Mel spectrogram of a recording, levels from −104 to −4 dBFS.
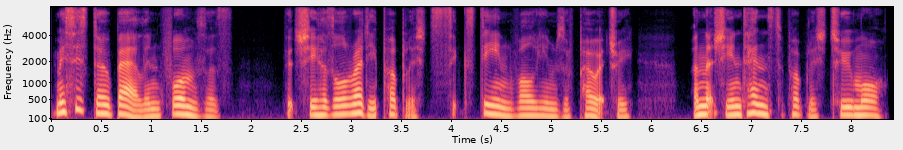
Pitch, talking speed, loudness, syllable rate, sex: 155 Hz, 150 wpm, -20 LUFS, 4.6 syllables/s, female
